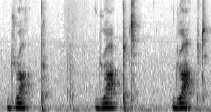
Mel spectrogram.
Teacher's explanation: the E is completely silent it doesn't sound like an e it doesn't sound like a schwa it's like it's not even there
